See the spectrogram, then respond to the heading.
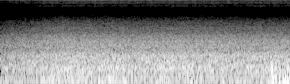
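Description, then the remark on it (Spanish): Steady rushing water roars continuously, a dense low-heavy wash of a creek swollen by rain and close to overflowing, with no voices and a faint gusty quality throughout. “es que se está mojando el cel aquí, oiga y traigo todos los lentes empañados, no veo nada, no escucho, pero vea, allá al fondo lo tecnológico casi casi se nos va a desbordar ese arroyo ahorita.”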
